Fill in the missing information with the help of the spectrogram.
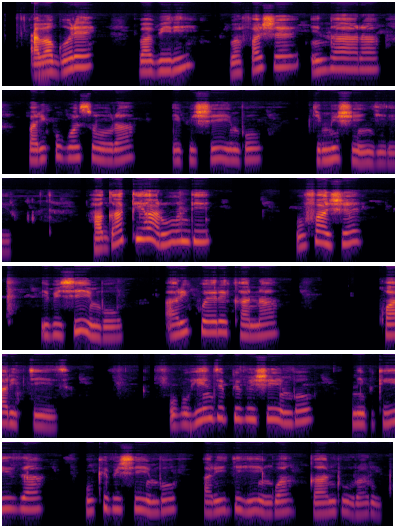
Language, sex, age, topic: Kinyarwanda, female, 50+, agriculture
